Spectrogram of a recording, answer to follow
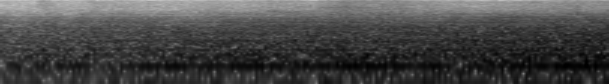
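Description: Mechanical rumble with a steady low hum, growing gradually louder.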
